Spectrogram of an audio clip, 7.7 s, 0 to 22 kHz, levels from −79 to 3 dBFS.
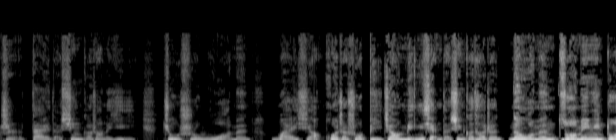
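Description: A sudden gain jump at 3.92 s raises the speech and its background noise together by about 12 dB, and that louder level holds to the end. The step is instantaneous, with no ramp, so the likely cause is a digital gain setting applied from one sample to the next.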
